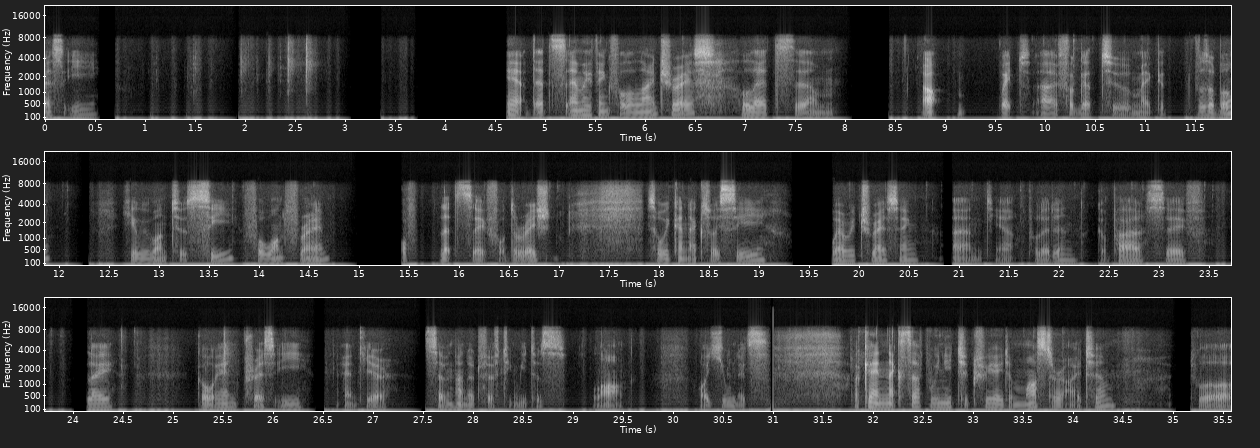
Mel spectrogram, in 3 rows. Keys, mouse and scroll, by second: 0.0-2.5 typing, 1.3 click, 4.3 click, 5.5 F10, 6.2-7.3 drag, 10.2 right click, 11.9 click, 14.2 right click, 15.2-22.0 drag, 24.4 right click, 25.4-29.2 typing, 30.9 click, 31.0 F10, 31.7 Escape, 32.4 click, 33.6 right click, 35.0 click.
